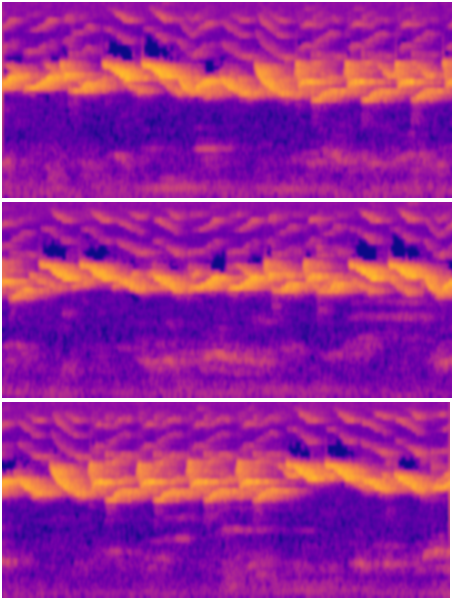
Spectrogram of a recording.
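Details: Long, sustained Ana Dias style song from a chestnut-bellied seed finch (curió): a dense stream of sweet whistled slurs, rising and falling in rapid repeating figures, with faint low background noise.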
